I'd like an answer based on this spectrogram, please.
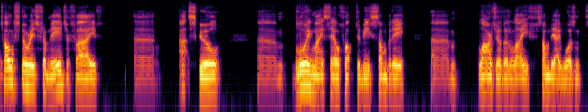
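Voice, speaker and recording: In a Scottish accent, a man talks at a very slow pace in a fairly low pitch, with ordinary pitch variation, big swings in loudness, long, frequent pauses, and a dry, close sound with no echo. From Scotland. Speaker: recovering compulsive gambler. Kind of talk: personal testimony.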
